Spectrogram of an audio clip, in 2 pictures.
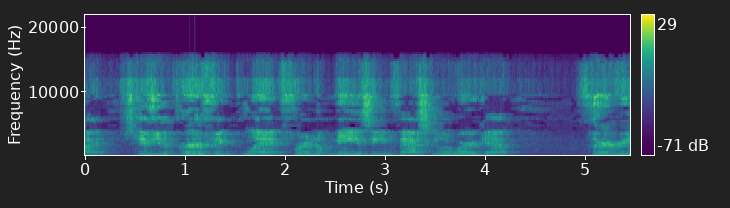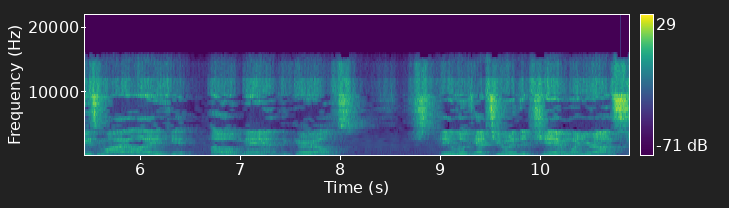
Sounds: speech

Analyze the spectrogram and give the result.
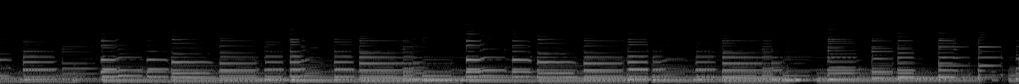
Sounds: music
plucked string instrument
guitar
musical instrument
acoustic guitar

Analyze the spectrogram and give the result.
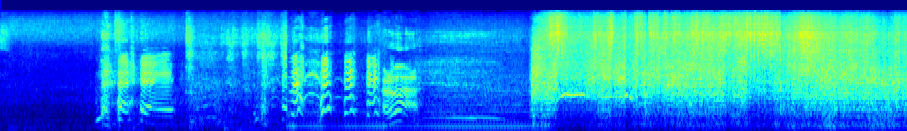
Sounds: speech

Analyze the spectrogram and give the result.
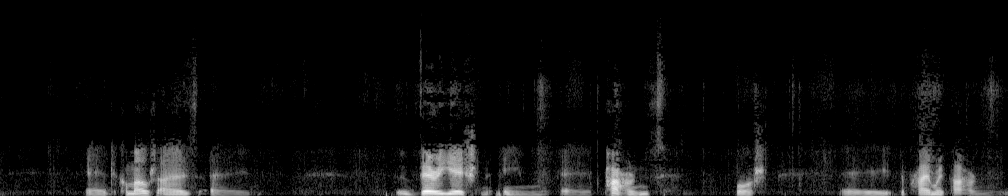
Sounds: speech

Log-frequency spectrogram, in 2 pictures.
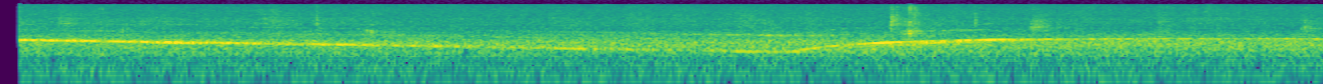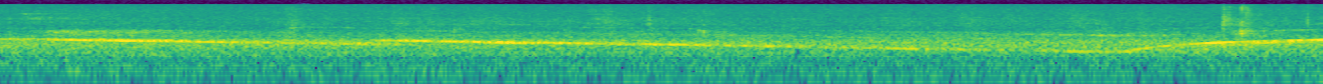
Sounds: emergency vehicle
police car (siren)
siren

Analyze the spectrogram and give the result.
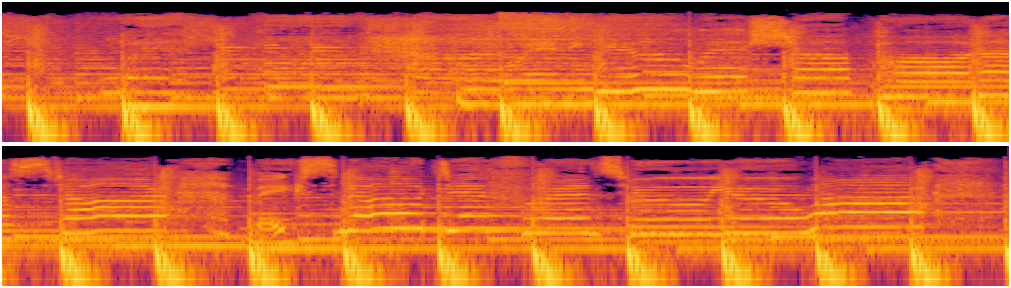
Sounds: music
tender music

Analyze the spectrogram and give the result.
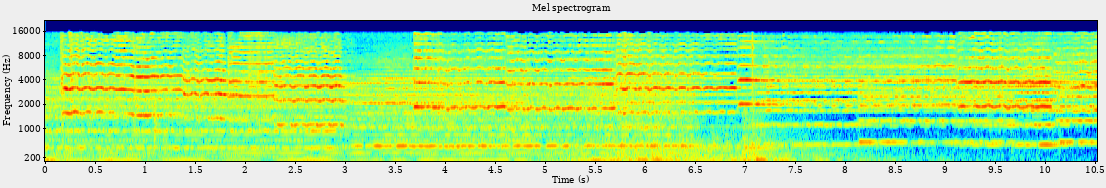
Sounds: music
musical instrument
fiddle

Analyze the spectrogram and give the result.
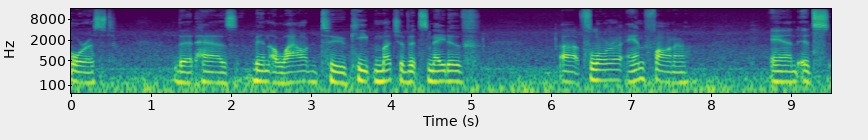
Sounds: speech

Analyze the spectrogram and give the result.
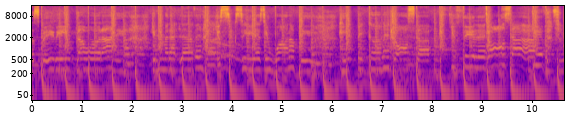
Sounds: music

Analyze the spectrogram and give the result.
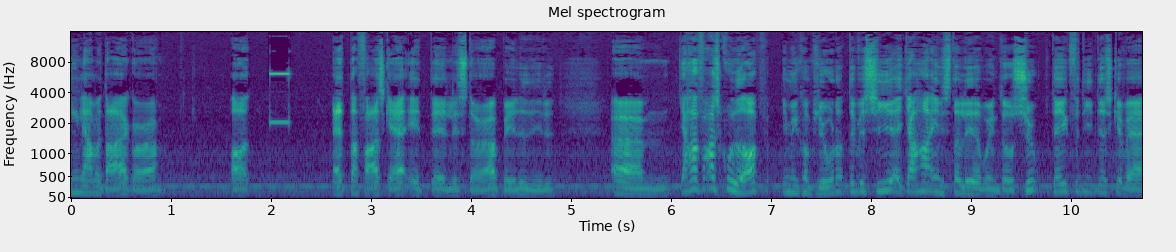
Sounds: speech

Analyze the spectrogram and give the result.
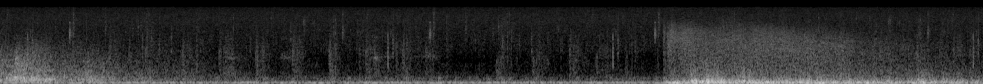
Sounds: run

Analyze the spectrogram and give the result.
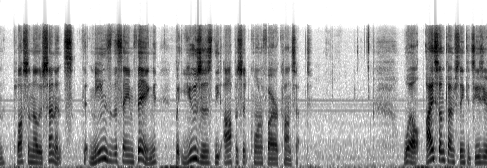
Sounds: monologue

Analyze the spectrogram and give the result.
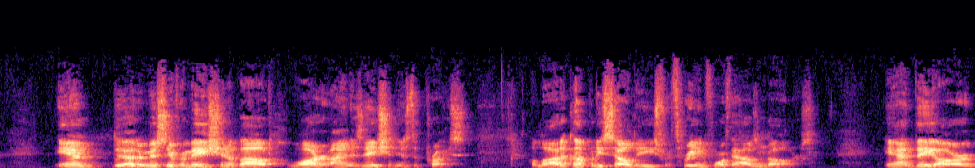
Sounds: speech

